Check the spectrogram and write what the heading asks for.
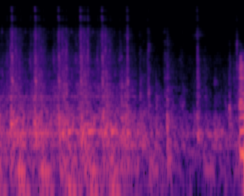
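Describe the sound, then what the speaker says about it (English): A sewing machine runs steadily, stitching a seam on a large Ikea bag forward and backward, with a fast even needle chatter throughout and a brief clunk at the end. "I'm going to start sewing"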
